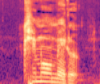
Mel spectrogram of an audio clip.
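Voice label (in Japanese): "kimomeru", 南山形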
